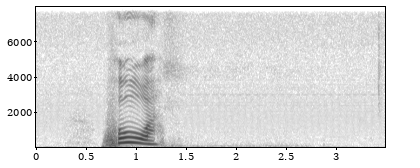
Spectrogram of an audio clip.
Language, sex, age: Swedish, female, 38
